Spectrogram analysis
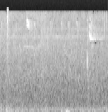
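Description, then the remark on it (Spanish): Steady, dense hiss of rain falling across a wide area in the Peruvian Amazon rainforest, at the indigenous community of Barranca, with scattered drops and faint bird chirps in the background; no one is speaking. “Están escuchando cómo suena la lluvia en la Amazonía peruana.”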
